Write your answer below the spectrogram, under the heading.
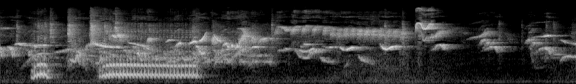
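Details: White-rumped shama singing in a fighting display while flicking its tail strongly; a harsh buzzy rattle at the start gives way to clear whistled slurs and high sweeping notes.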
